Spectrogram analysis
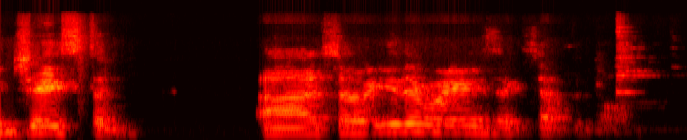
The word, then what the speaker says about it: JSON: But the guy that created it said it's supposed to be Jason.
